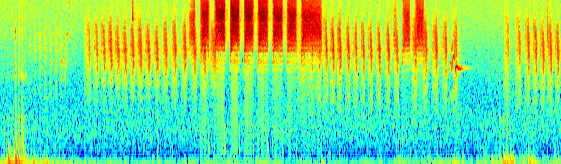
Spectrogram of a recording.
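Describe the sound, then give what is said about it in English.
Three solitaries calling in a fast, steady series of high, pulsing notes that swell louder in the middle and carry on for several seconds, with a brief chirp breaking in near the end; no one speaks. “Three solitaries here.”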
